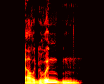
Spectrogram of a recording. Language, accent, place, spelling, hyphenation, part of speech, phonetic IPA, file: German, Germany, Berlin, ergründen, er‧grün‧den, verb, [ɛɐ̯ˈɡʁʏndn̩], De-ergründen.ogg
- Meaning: to fathom, get to the bottom of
